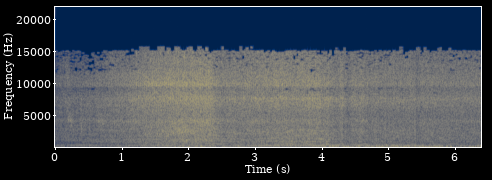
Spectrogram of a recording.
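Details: Proton Exora idling after repair of the radiator fan wiring, which was taped up; the fan had not been working and the AC was not cold. The engine idles smooth and steady as the AC load comes on, with fan rush rising underneath. The cooling fan now works.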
